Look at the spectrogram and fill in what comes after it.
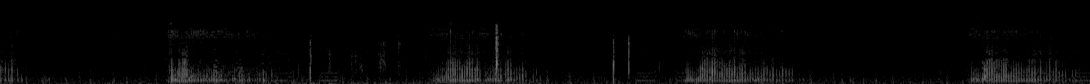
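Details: Snoring during sleep: slow, rough, rattling breath sounds recur about four times in eleven seconds, each lasting over a second.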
